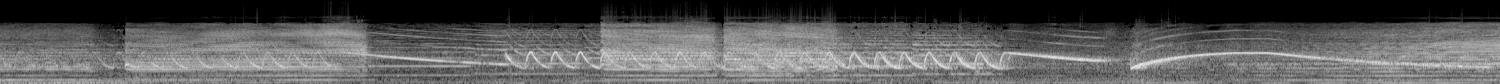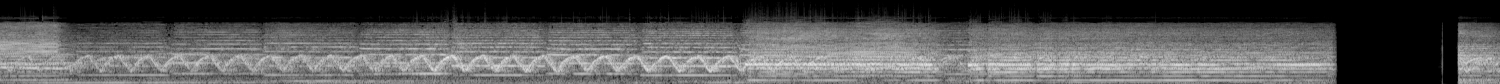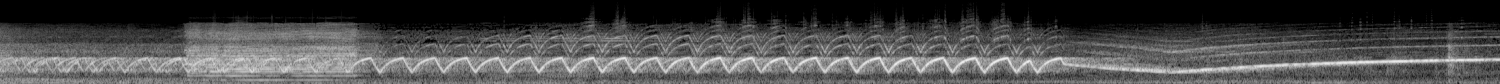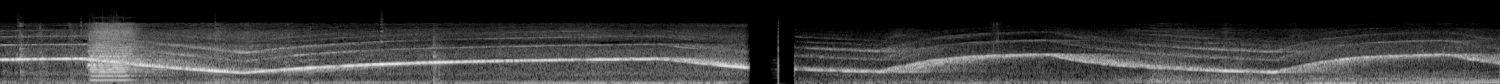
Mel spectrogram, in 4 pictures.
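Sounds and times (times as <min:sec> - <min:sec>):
horn blast: 0:00.0 - 0:03.8, 0:06.0 - 0:10.0, 0:13.1 - 0:28.4, 0:29.6 - 0:30.4, 0:31.8 - 0:33.7, 0:45.9 - 0:46.6
fire engine siren: 0:00.0 - 0:28.4, 0:29.6 - 1:00.0
truck rumble: 0:00.0 - 0:28.4, 0:29.6 - 1:00.0.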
